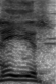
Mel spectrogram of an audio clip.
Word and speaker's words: Meir: É na rua Golda Meir, número 298, apartamento 406. – Acho que é Golda Meir. – Gold Meir. – Não, é Meir.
